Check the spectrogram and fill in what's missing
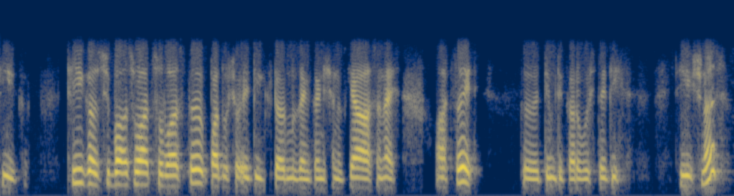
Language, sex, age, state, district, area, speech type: Kashmiri, male, 18-30, Jammu and Kashmir, Budgam, rural, conversation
